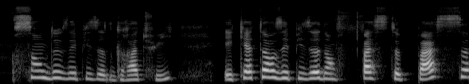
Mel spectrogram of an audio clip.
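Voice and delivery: ordinary talk, nothing marked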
